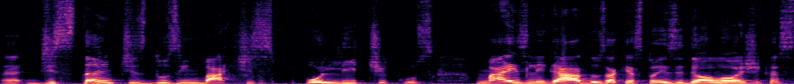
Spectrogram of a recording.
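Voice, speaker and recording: A man has an unremarkable speaking voice. His intonation is lively. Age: middle-aged. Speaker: podcast host, political journalist. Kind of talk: political analysis chat.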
